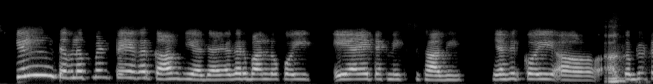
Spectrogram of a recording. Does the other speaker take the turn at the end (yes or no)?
no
